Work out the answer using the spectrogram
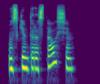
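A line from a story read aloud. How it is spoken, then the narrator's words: Uninterested question. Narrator (Russian): Незаинтересованным тоном спросила я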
